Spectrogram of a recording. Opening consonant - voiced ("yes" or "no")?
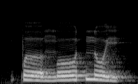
no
